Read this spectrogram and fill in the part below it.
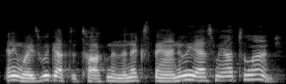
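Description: A woman's voice: on the low side, rapid-fire, lightly acted. An actress playing a chatty, naive American girlfriend in a 1950s radio crime drama, casual, rambling and a little vague. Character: chatty, naive, easygoing working-class girlfriend of a crook. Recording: dull old radio broadcast recording.

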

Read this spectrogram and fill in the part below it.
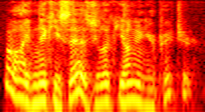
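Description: An older man with a dark, husky voice in casual conversation. He meanders through stories and corrects himself. The audio is somewhat dull and lo-fi. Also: fairly high pitch, expressive, quick pace. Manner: meandering storytelling, self-correcting. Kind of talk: casual chat.

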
